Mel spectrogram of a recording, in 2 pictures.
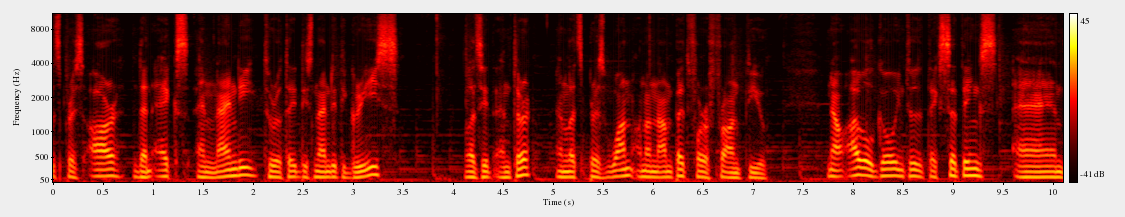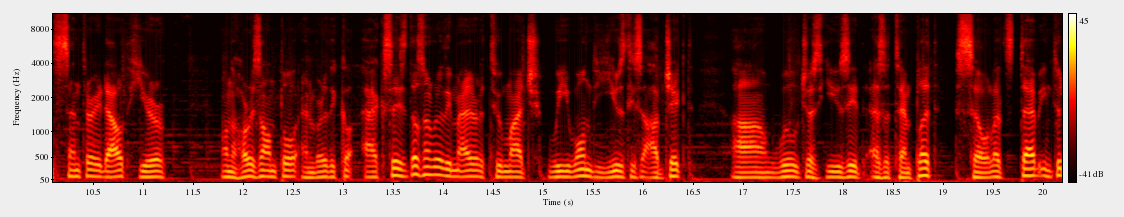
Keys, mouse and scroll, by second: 0.2 r, 0.8 x, 1.5 KP_9, 3.2 KP_0, 3.7 KP_Enter, 5.9 KP_1, 7.0 scroll up 4, 8.4 click, 9.9-11.3 drag, 12.0-13.2 drag, 14.3-15.0 scroll up 4, 19.7 Tab.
